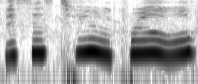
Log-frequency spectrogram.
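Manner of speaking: high, loud, drawn-out lament; game character's wail. Acted. Voicing the game's dialogue for viewers, high loud wail. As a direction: wail it out slowly and theatrically.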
